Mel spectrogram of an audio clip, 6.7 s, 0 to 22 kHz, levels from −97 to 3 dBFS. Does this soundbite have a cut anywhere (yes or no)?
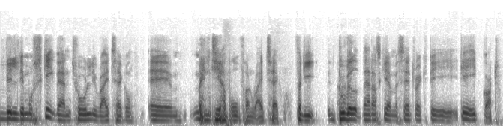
yes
